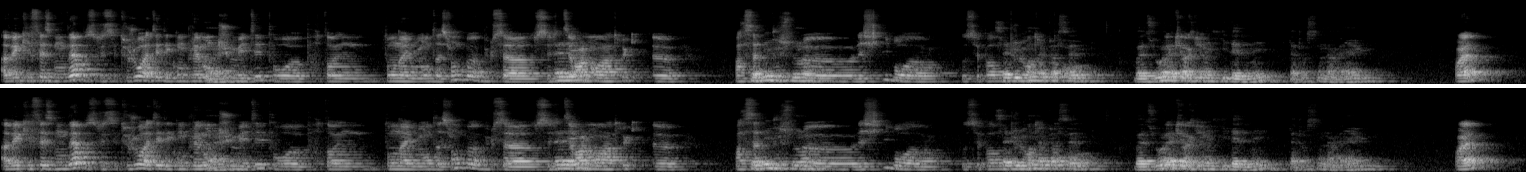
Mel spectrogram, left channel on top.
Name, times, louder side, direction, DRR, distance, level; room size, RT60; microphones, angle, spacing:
voice 1, 0.0-6.1 6.5-6.7 7.4-9.3 9.6-10.3 10.6-10.9 11.8-12.1 14.5-14.8, left 1 dB, 60° left, -1 dB, 1.0 m, -27 dB
voice 2, 7.5-8.1 10.0-10.9 11.3-12.6 12.9-13.7, left 1 dB, 20° left, -4 dB, 1.0 m, -24 dB
5.2 x 2.1 x 4.3 m, 0.74 s
head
